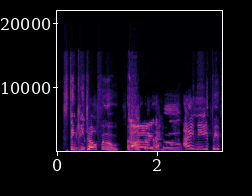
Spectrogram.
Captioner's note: laughs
